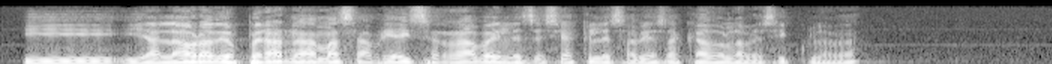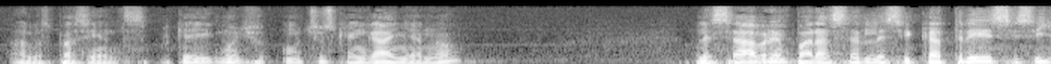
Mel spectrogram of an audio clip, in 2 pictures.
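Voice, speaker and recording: A man preaching a Bible-study sermon, emphatic and asking the congregation rhetorical questions. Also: mid-range voice. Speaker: pastor. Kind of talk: sermon teaching.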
